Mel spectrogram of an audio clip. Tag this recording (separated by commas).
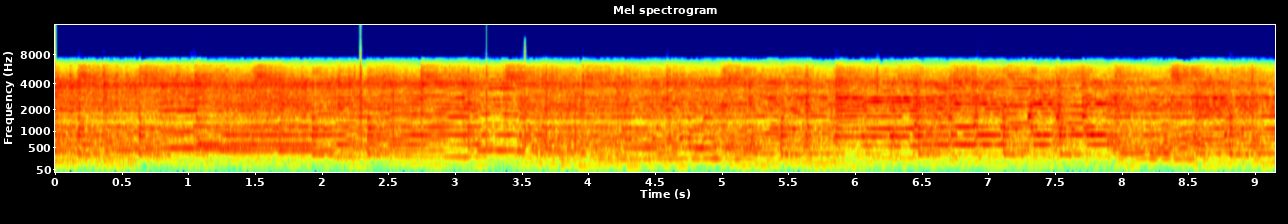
Plucked string instrument, Guitar, Musical instrument, Music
